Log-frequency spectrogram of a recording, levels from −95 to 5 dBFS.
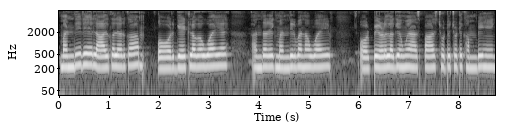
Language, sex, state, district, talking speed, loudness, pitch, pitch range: Hindi, female, Bihar, Sitamarhi, 170 wpm, -12 LUFS, 230 Hz, 220-235 Hz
